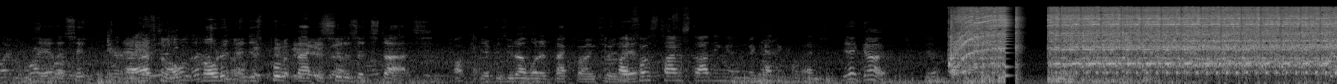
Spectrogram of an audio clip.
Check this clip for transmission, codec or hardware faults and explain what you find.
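One transmission fault stands out: a call audio freeze from 10.05 to 10.49 s. The sound stalls into a fading buzz, likely from delayed packets emptying the jitter buffer, then resumes where it stopped, nothing lost but running about 420 ms late. A spectrogram shows smeared, flat-lined partials decaying there; the waveform shows a repetitive tapering stretch, no silence.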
